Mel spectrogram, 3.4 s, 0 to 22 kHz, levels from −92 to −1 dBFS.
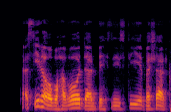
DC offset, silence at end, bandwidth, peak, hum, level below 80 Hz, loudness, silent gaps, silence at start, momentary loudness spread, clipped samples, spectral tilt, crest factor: under 0.1%; 0.1 s; 11 kHz; -12 dBFS; none; -70 dBFS; -28 LUFS; none; 0.45 s; 15 LU; under 0.1%; -6.5 dB/octave; 16 dB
